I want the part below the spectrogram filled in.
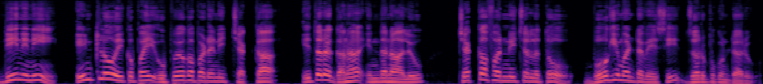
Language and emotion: Telugu, neutral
